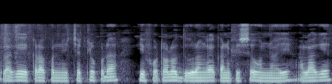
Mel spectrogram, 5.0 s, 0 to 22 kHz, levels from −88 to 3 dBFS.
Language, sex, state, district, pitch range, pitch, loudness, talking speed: Telugu, male, Andhra Pradesh, Sri Satya Sai, 105-120 Hz, 115 Hz, -17 LUFS, 130 wpm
